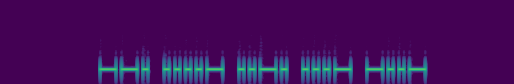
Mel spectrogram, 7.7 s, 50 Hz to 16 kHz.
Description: Morse code, heard as a keyed tone, about 15 wpm, 700 Hz. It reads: G4FVX
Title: DXCC-100 Call Signs - 5 Characters - Repeated 2x - 15wpm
